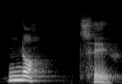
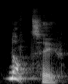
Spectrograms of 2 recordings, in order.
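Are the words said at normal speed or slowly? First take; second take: slowly; normal speed. First: The words are said slowly and carefully. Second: The words are said at normal conversational speed. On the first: "So slowly it's not to" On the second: "And at normal speed"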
